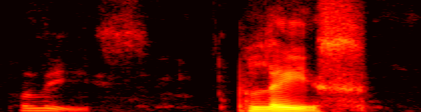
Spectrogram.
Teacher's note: in police, this O is a schwa sound, so it's place rather than police.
